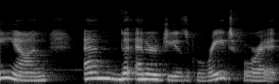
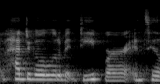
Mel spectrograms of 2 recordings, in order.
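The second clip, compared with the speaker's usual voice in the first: ordinary talk, nothing marked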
